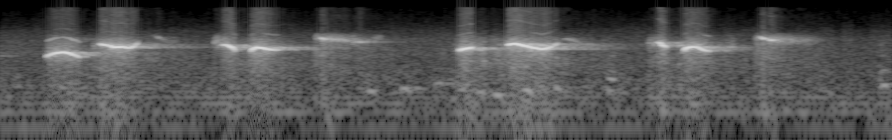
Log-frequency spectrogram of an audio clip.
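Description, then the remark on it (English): A person whistles an imitation of bird chirps: several quick, bright warbling phrases in bursts, with short pauses between them and no talking. “look at that beautiful bird on your lawn. Ah, oh, look, he's hopping over to us. Come on, Birdie.”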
